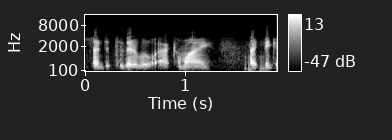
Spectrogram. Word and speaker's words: Akamai: our RSS and sent it to their little Akamai. I think it's Akamai. I don't know how you pronounce it. Akamai, yes.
